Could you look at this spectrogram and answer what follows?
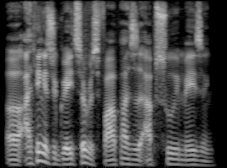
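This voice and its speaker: A man's voice: low voice, fairly even intonation, very fast, dry recording. A man speaking in a casual podcast chat, explaining things informally as a host. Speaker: audio mixing engineer.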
